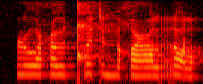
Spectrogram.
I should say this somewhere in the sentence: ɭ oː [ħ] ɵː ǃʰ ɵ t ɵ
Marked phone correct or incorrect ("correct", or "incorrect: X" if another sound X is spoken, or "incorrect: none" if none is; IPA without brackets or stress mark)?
correct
